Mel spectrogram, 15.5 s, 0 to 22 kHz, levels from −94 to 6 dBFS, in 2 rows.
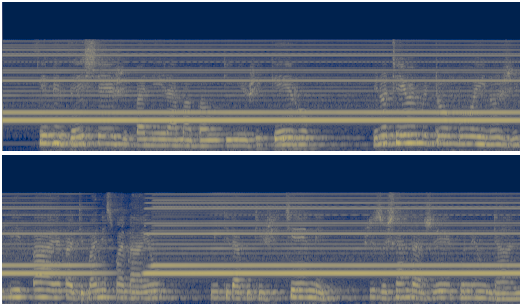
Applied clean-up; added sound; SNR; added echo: none; Harmonica; -5 dB; reverberation time 1.4 s.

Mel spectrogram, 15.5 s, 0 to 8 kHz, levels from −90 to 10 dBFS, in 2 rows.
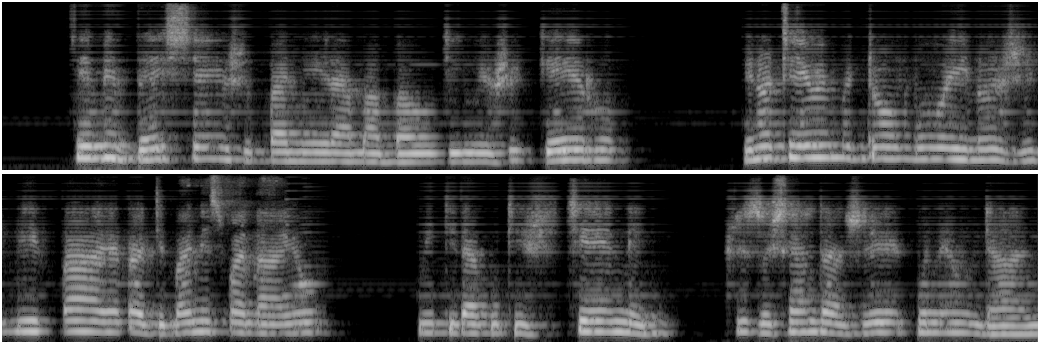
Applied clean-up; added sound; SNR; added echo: neural mask model DeepFilterNet 3.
